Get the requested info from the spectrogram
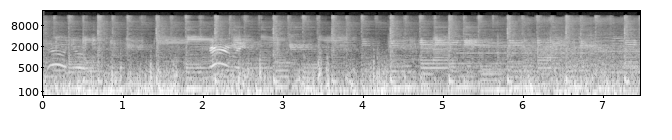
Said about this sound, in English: We're in the eye of Ada here in Largo. Among my friends. Tremendous weather. Wind. Coming in.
